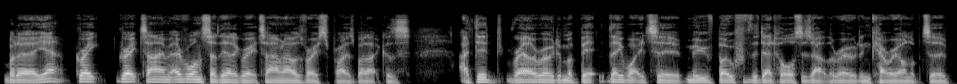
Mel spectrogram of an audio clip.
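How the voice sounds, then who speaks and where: A very low-voiced man, hoarse and rough from a sore throat, chatting on a podcast. He rambles along with lots of restarts. The sound is close and dry, with no room around it. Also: steady tone, fairly quick, dry recording. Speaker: podcast co-host, game master. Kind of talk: casual chat.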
